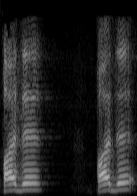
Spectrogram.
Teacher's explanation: قد تاء تاء مشددة ولا يبقى للدال أثر، هذا في الوصل، فإن وقفنا على قد لأمر ما اضطراري أو اختباري ننطق دالا نقول قد قد وتعود الأمور إلى ما كانت عليه قبل الإضغام.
